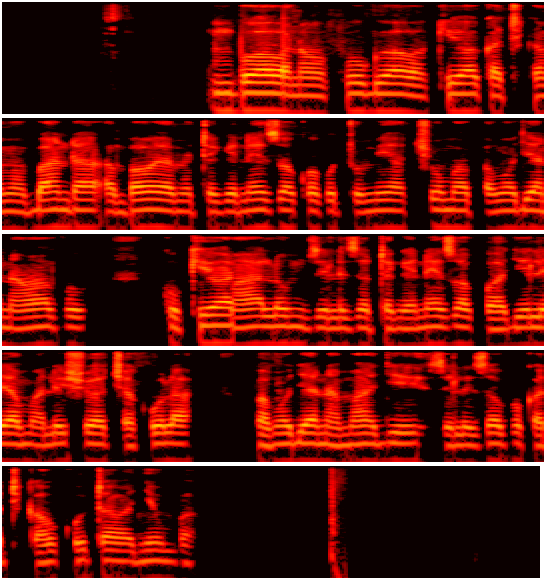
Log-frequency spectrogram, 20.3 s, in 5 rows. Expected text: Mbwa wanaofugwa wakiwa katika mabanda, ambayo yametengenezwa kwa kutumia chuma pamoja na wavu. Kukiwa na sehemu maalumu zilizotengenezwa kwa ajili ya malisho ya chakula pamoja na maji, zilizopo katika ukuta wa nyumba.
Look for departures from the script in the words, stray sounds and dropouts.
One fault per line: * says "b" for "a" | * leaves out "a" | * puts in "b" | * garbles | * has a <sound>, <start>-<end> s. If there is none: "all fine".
* leaves out "na sehemu"
* has a thud, 18.8-18.9 s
